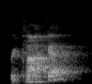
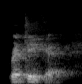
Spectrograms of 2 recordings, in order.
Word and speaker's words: Ritika: And I think I'm going to say her name wrong, but Ritaka? I said it wrong. Ritika.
